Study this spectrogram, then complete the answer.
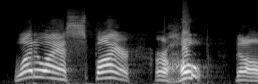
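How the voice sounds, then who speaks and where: Very wide pitch swings mark this man's animated tone. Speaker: pastor. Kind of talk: sermon. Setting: church.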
